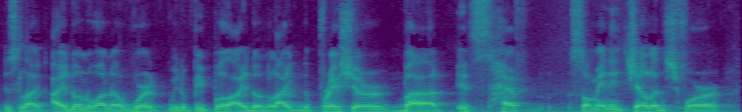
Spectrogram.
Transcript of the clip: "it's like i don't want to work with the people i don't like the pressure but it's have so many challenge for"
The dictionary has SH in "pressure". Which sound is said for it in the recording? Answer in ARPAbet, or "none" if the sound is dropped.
SH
